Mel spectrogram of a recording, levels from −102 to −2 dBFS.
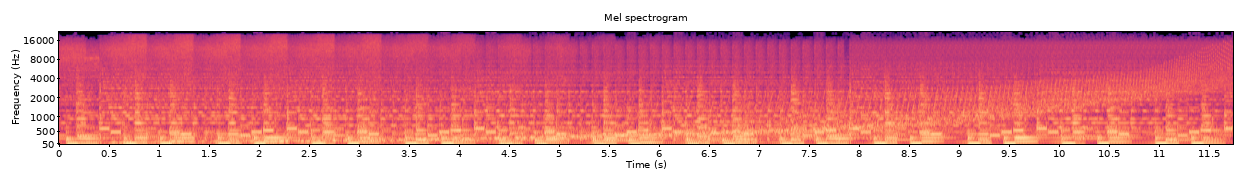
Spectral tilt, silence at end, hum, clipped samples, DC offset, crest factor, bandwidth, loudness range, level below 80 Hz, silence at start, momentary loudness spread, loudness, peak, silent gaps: -5 dB/octave; 0 s; none; under 0.1%; 0.4%; 12 dB; over 20 kHz; 1 LU; -18 dBFS; 0 s; 2 LU; -13 LUFS; 0 dBFS; none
